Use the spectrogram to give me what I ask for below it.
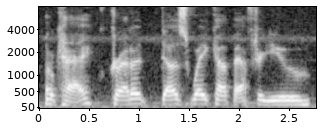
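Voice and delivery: normal talking voice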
